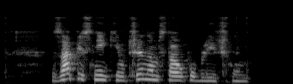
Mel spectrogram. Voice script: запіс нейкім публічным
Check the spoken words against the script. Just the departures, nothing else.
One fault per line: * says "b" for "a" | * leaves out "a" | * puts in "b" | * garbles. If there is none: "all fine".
* puts in "чынам стаў"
